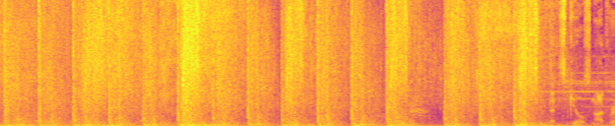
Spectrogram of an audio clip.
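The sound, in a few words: staccato gunfire in video game Grim Dawn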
